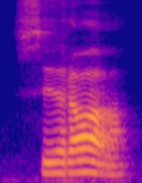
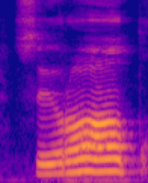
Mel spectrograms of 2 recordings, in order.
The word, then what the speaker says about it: صراط: اهدينا الصراط المستقيم المستقيم صراط الذين انعمت عليهم صرا صا قلنا الراء بتفخم لو مفتوحه مش كده او مضمومه طب هي مفتوحه صراط ما اقولش الصراط صراع صراع لا صراع صراط الذين تمام تمام تمام صراط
